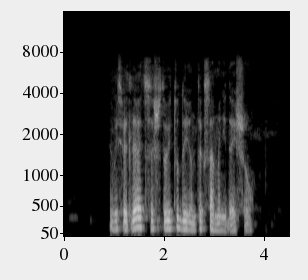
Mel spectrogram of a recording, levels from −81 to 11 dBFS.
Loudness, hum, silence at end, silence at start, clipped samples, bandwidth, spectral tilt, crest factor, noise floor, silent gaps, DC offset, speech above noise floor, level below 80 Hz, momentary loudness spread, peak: -19 LUFS; none; 0.75 s; 0.9 s; under 0.1%; 7.6 kHz; -7 dB/octave; 20 dB; -68 dBFS; none; under 0.1%; 49 dB; -58 dBFS; 12 LU; -2 dBFS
